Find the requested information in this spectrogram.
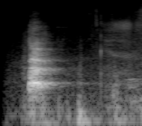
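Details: A domestic dog gives one short, sharp bark in a quiet indoor setting. Soft room noise follows.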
